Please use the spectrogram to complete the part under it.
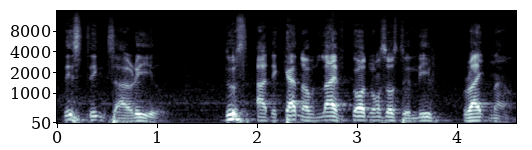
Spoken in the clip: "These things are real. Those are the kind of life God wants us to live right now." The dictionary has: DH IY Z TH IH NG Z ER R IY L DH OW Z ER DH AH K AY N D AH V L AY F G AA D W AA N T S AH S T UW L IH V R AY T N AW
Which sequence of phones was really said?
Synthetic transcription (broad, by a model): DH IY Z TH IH NG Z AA R IY L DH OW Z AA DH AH K AY N D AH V L AY F G AA D W AA N T S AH S T UW L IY V R AY T N AW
